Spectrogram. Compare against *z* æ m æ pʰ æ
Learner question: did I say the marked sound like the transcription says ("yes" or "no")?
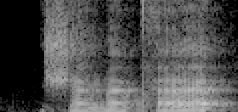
no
